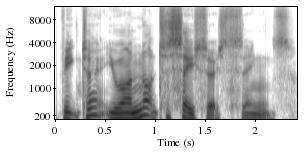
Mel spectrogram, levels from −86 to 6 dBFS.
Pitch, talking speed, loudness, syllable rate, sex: 140 Hz, 200 wpm, -16 LUFS, 4.5 syllables/s, male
